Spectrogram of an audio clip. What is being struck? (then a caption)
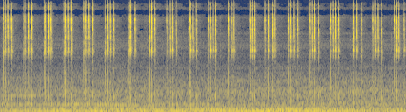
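Plastic sunglasses frame. Long red nails tap quickly and steadily on the frame of black plastic-frame sunglasses held in the hand. They make a run of short, bright clicks over a constant deep low rumble that dominates the sound.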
